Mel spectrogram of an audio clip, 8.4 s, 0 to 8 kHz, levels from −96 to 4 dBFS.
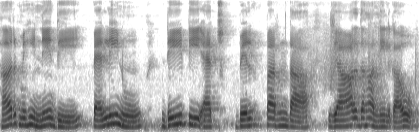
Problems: background sounds at intervals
